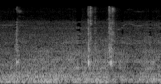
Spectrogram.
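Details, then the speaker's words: Three-phase compressor unloader solenoid energized at 22–23 V: two crisp metallic clicks a fraction of a second apart over a steady running hum; solenoid switching normally. "you can hear the solenoid changing 23 22 volts so it is energizing so we are getting the power down here"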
